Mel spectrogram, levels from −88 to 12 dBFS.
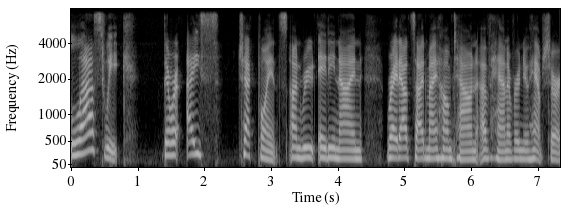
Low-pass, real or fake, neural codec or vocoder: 7.2 kHz; real; none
